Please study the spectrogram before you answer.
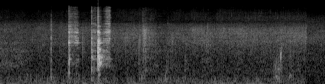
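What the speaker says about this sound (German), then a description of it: "Jetzt machen wir hier in der Mitte einfach ein bisschen Öl und dann werden wir das Ganze mal schön alles knusprig anbraten" Bacon crisping in oil inside a Dutch oven at an outdoor camp kitchen, giving short crackling sizzles and a few scraping stirs, fairly close and moderately quiet.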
